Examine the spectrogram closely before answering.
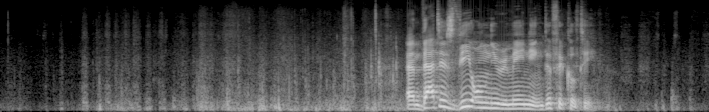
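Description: A man speaks calmly, lecturing.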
